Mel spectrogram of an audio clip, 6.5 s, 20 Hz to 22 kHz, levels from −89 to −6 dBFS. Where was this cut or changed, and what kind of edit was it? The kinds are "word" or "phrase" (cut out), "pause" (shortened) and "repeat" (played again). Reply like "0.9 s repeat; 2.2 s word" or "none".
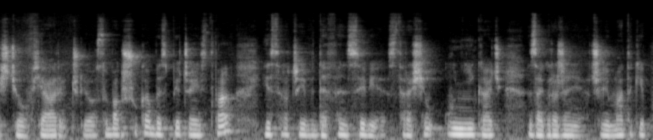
1.2 s word

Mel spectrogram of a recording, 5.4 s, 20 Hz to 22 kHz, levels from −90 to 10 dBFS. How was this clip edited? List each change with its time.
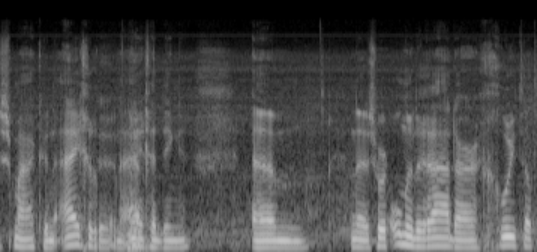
1.0 s word; 3.5 s word; 3.9 s word

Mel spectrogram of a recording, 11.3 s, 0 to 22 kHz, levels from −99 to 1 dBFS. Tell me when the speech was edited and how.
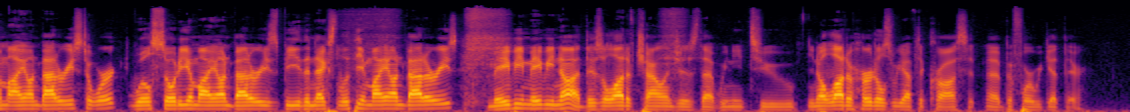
1.3 s pause

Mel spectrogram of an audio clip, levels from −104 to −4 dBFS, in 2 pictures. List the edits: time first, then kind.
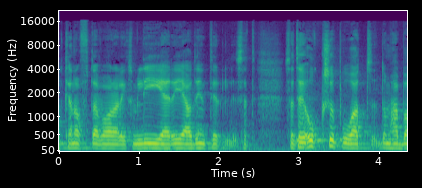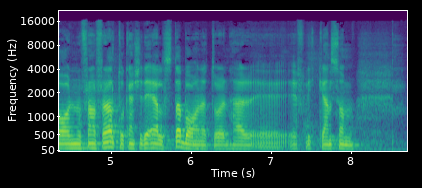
3.0 s phrase; 7.7 s word

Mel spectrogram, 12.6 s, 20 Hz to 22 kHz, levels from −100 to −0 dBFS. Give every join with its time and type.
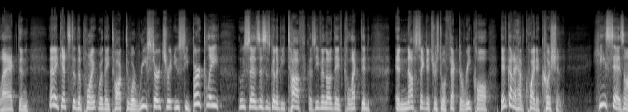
none

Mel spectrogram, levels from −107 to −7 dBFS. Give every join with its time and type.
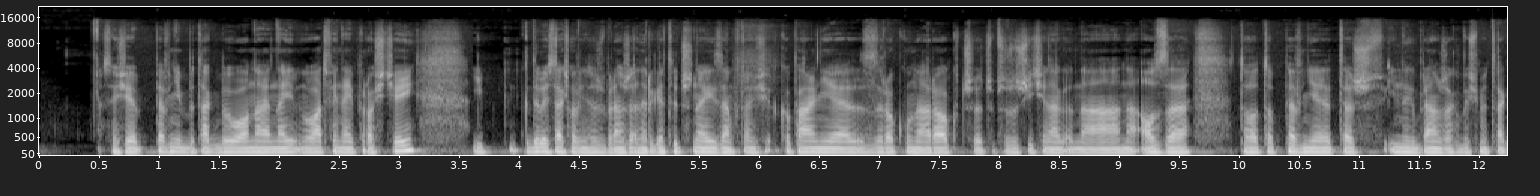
4.4 s phrase

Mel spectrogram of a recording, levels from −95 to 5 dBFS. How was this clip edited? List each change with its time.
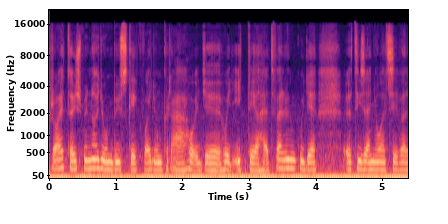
none

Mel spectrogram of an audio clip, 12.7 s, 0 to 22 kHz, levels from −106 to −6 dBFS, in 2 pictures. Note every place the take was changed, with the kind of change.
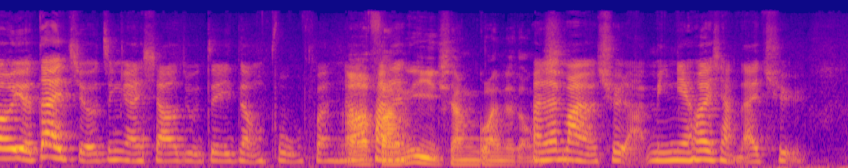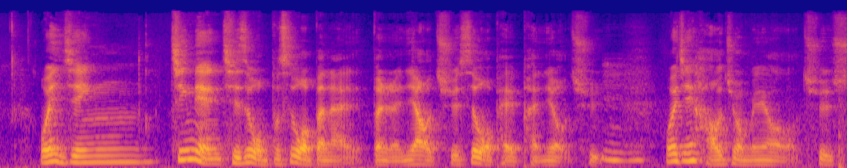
7.6 s pause

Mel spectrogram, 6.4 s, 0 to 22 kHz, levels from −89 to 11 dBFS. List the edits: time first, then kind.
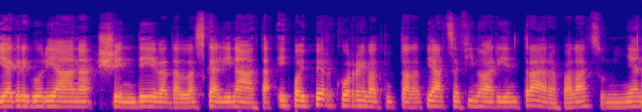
none

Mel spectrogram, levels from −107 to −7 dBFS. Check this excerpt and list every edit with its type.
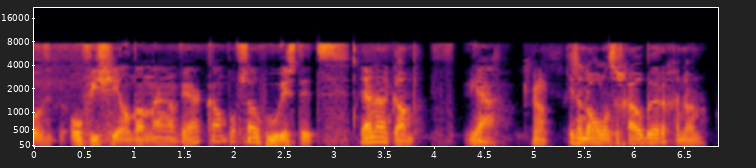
none

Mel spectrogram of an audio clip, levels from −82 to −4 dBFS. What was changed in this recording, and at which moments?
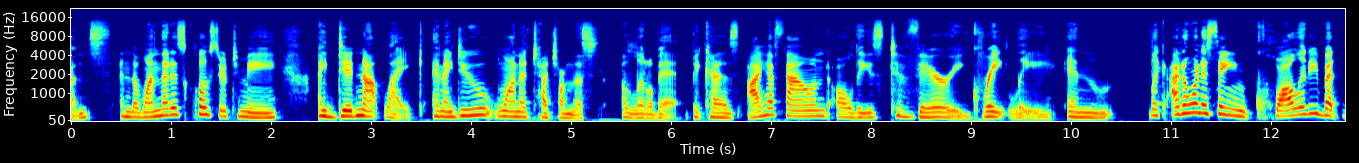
none

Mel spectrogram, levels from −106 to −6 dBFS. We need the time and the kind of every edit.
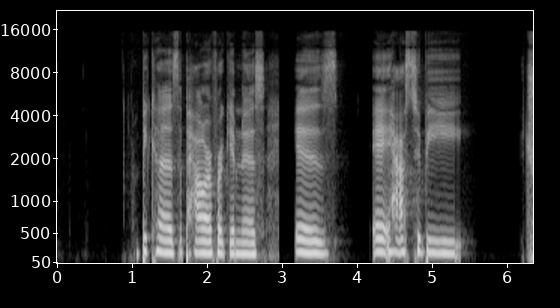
2.9 s pause

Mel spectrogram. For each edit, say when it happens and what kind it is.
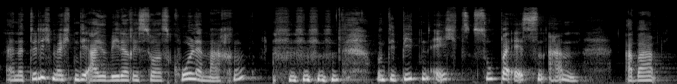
none

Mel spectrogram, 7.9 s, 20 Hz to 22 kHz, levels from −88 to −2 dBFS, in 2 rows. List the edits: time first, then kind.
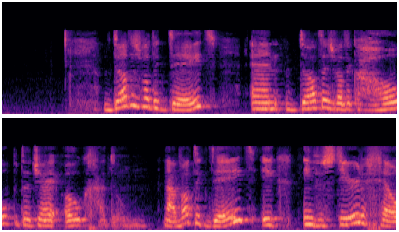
5.5 s pause

